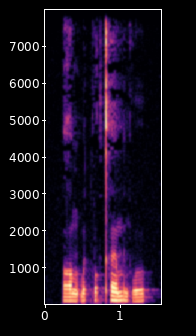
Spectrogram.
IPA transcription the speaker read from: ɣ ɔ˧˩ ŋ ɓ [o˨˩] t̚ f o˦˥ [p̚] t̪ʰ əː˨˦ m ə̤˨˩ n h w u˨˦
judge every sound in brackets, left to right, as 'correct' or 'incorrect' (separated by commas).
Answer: correct, incorrect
